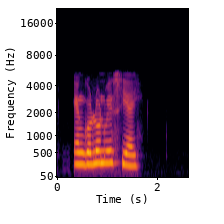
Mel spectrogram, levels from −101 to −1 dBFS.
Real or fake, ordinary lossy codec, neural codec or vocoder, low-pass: real; none; none; 5.4 kHz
